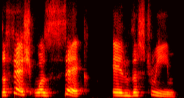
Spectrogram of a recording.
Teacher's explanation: the S in WAS changes to Z.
